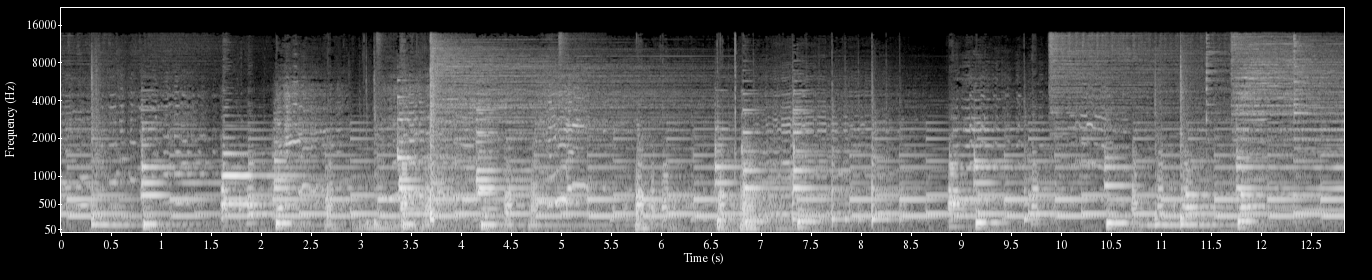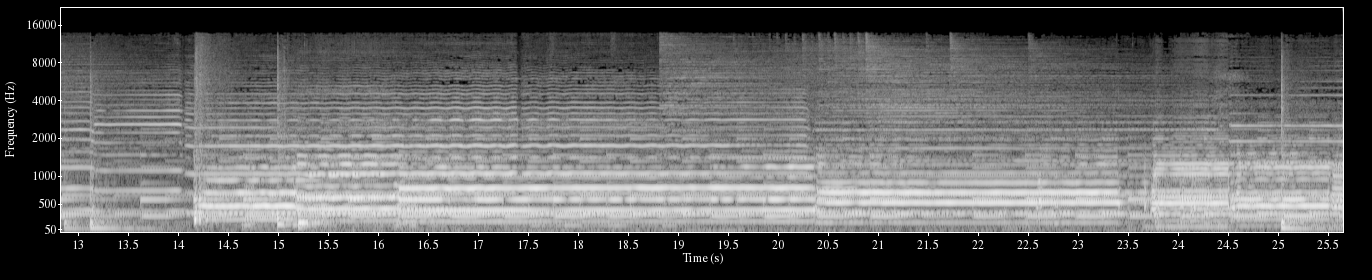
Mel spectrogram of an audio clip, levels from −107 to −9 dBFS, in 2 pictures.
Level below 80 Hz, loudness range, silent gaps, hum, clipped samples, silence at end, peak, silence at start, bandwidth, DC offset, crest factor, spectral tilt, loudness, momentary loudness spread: -44 dBFS; 7 LU; none; none; under 0.1%; 0 s; -2 dBFS; 0 s; 14 kHz; under 0.1%; 18 dB; -6 dB/octave; -21 LUFS; 10 LU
